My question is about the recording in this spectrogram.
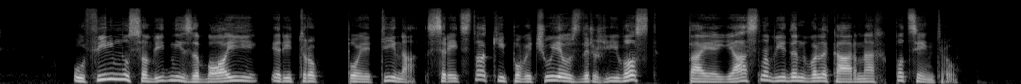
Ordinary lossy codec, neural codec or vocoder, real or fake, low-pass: none; codec, 32 kHz, 1.9 kbps, SNAC; fake; 14.4 kHz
